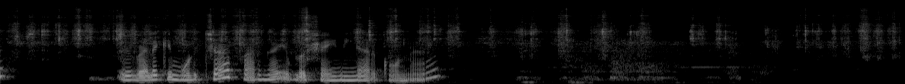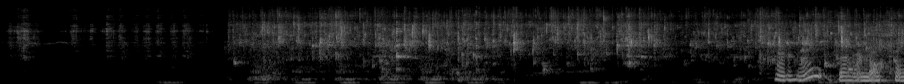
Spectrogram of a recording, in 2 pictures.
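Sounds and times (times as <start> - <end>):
scrub pad scouring metal: 0.0 - 18.0
tap water running: 11.3 - 18.0.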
